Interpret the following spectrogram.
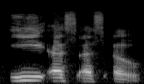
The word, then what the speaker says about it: Esso: E-S-S-O. Esso, okay. The E is silent.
